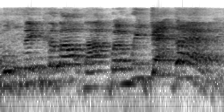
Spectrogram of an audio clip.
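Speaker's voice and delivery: high, loud snap; dismissing the problem with a yell; defensive shout. Real, not acted. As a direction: shout it down to end the worry. Brushing off feeding five thousand.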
